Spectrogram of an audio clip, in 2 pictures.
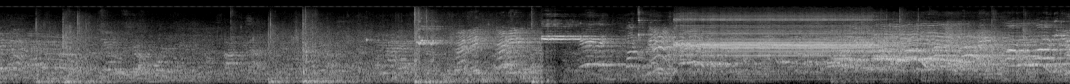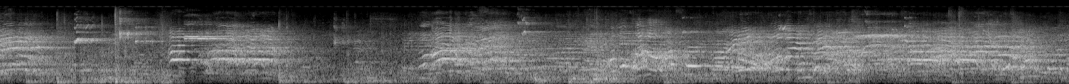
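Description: Volleyball rally in an echoing gym: players' voices calling out and shouting, with sharp smacks of the ball being struck.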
